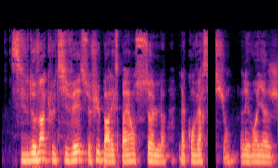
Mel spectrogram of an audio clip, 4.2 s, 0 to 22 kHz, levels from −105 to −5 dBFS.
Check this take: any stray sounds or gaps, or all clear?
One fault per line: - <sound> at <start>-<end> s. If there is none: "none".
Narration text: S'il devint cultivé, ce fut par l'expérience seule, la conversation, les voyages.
- dropout at 3.1-3.2 s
